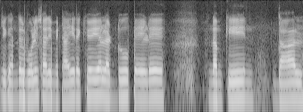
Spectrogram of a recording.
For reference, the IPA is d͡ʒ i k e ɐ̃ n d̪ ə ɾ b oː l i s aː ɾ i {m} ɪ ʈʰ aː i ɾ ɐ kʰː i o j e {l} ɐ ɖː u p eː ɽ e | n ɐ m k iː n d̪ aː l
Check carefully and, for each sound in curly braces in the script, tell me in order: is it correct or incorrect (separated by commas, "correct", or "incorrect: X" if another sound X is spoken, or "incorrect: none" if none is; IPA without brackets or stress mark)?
correct, correct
